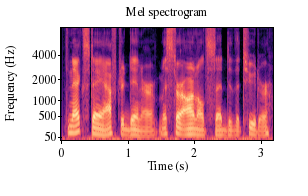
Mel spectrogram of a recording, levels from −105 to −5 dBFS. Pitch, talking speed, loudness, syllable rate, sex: 100 Hz, 205 wpm, -18 LUFS, 4.8 syllables/s, male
